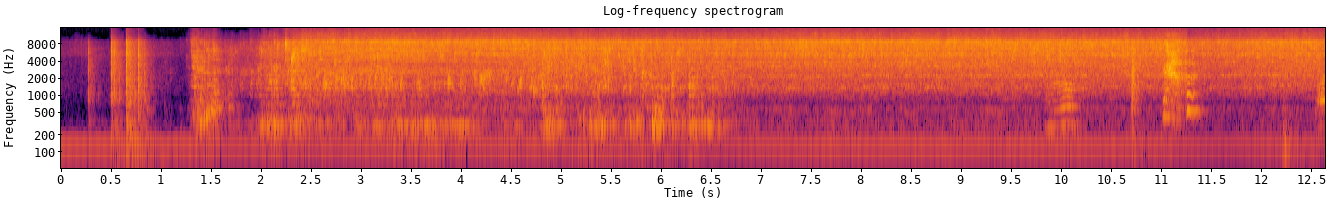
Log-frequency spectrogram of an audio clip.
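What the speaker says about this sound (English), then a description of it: "I can't get that to flush much better." A plugged toilet is flushed, giving a loud gurgling rush of water with a steady background hum, then the flow fades to a quieter trickle and refill with a few faint clunks.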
